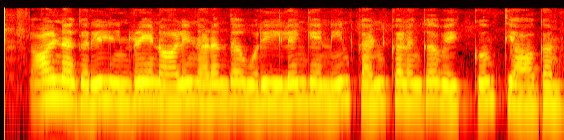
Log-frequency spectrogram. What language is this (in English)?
Tamil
